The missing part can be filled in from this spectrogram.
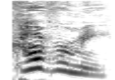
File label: "cover me", Female; Voiceover; war; Kenney's Sound Pack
